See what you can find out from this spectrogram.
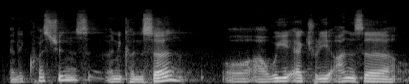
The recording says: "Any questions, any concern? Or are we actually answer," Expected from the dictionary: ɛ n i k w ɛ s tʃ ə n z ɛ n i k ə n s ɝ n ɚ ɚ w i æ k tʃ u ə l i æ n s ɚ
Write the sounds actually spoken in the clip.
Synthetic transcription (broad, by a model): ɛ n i k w ɛ s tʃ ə n s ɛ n k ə n s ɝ n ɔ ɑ w i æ k tʃ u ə l i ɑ n s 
